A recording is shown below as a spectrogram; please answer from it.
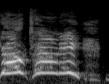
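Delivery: very high, loud scream. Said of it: "my mother just scream".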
